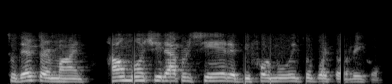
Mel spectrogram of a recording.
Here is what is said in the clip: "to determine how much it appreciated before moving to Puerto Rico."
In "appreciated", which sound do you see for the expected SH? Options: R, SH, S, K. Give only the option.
S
